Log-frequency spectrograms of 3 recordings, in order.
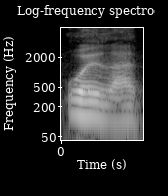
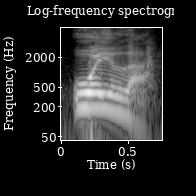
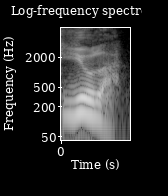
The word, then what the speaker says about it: Euler: people in history of s pronounced OA not Ula never say ula and uh sort of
